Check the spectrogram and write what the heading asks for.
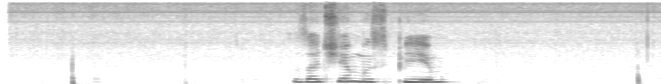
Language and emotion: Russian, sad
